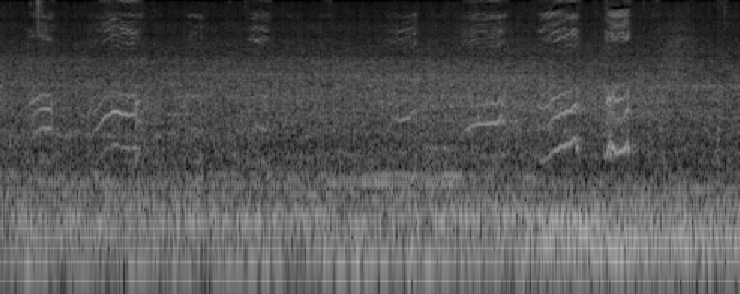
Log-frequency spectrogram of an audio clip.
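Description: Puppies whimper with thin, rising whines, calling for their mother over a low rumble.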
